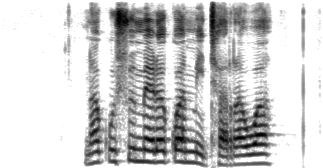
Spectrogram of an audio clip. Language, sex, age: Venda, male, 25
